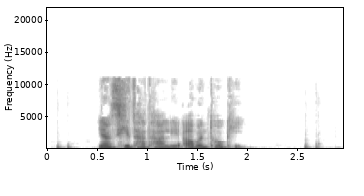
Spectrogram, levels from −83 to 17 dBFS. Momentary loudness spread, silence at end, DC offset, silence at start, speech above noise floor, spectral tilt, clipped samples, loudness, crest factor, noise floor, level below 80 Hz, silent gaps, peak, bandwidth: 8 LU; 0.25 s; under 0.1%; 0.1 s; 49 dB; -4.5 dB/octave; under 0.1%; -26 LUFS; 22 dB; -75 dBFS; -56 dBFS; none; -6 dBFS; 11.5 kHz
